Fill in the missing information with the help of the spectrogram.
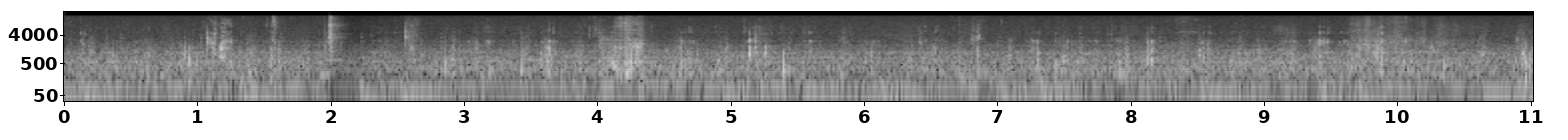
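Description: Close-miked chewing of a mouthful of spicy meatball soup: wet mouth clicks and smacks, with scattered crunches.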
